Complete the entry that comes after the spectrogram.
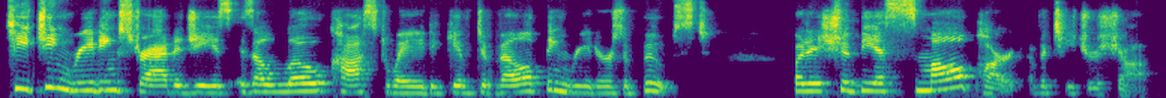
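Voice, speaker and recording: A woman instructor giving an instructional presentation, explaining in a clear, structured way with short measured phrases. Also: medium pitch. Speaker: literacy instructor. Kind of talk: instructional presentation with modeled read-aloud.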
